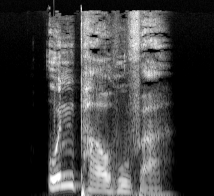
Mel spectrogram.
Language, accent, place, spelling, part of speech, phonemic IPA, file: German, Germany, Berlin, Unpaarhufer, noun, /ˈʊnpaːɐ̯ˌhuːfɐ/, De-Unpaarhufer.ogg
- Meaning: perissodactyl, odd-toed ungulate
